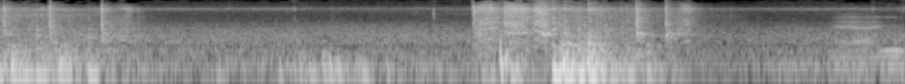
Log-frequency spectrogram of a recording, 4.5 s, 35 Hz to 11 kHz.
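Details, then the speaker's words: 2008 Yamaha V-Star 650 being winterized, fuel spigot shut off: uneven starter cranking with sputtering bursts that never catch, run until fuel is used up; cranks but will not start, fuel shut off. "No, it's just gonna. You're just gonna crank it a few times till it dies."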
